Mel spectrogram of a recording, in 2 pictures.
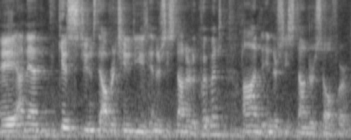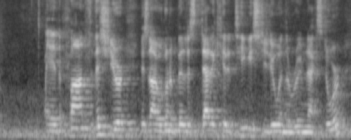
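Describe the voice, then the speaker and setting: A man's medium-pitched voice at a very fast pace, with ordinary pitch variation, noticeable background noise and audible room echo. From Ireland. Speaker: high school teacher. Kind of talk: presentation at board meeting.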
